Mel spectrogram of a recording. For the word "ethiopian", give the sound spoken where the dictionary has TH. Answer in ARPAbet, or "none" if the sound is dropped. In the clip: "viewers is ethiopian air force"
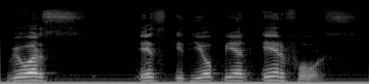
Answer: T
